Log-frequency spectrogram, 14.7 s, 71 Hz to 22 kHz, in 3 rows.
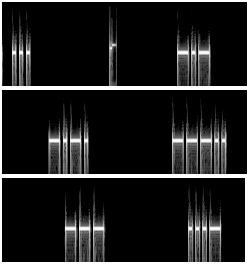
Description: Morse code, heard as a keyed tone, about 17 wpm, spaced as for 5 wpm, 700 Hz. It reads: S KC8OV
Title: USA Call Signs - 6 Characters - 8x Character Spacing - 17wpm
